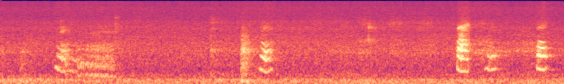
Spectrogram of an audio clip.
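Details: Domestic cat reacting to people sneezing while it sleeps, indoors: a few short, soft, chirpy meows with bending pitch, spread over four seconds against a quiet room hum.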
